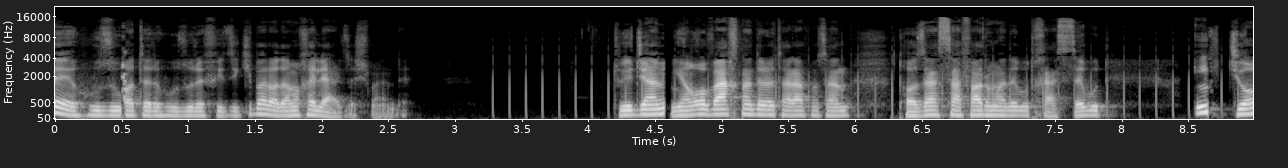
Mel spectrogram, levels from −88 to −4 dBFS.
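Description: From 3.28 s to 8.88 s a train of clicks runs under the speech: sharp, near-identical pulses at a steady rate of about 8 per second, some fifty in all. They are regular enough to sound like ticking rather than random crackle, stand up to roughly 5 dB above the speech peaks, and carry on through the pauses. Such a train of clicks is likely interference from nearby equipment or a faulty connection or power supply.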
